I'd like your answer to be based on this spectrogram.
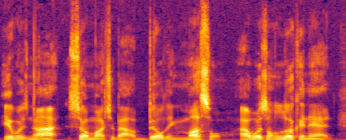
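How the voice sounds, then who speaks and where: A man speaks plainly as a podcast guest, often pausing with ums and uhs. His voice sits at a middle pitch. The recording is dry and close. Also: a little mellow, no echo. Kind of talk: casual conversation.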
